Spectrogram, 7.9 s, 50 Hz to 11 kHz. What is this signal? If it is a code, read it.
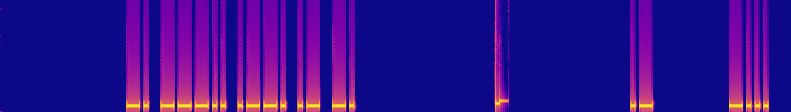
Morse code, heard as a keyed tone, about 28 wpm, spaced as for 20 wpm, 700 Hz. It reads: N8PAN AB
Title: USA Call Signs - 5 Characters - 6x Character Spacing - 28wpm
